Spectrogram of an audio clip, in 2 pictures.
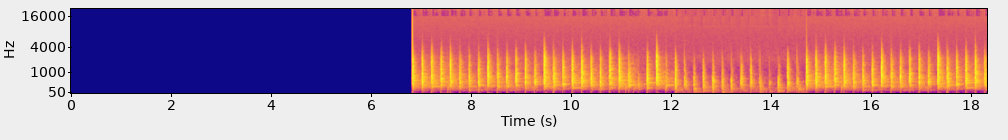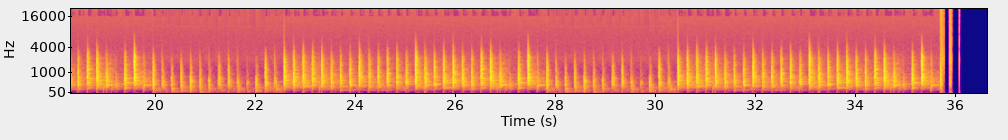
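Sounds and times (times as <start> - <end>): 
bass: 6.8 - 35.9.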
